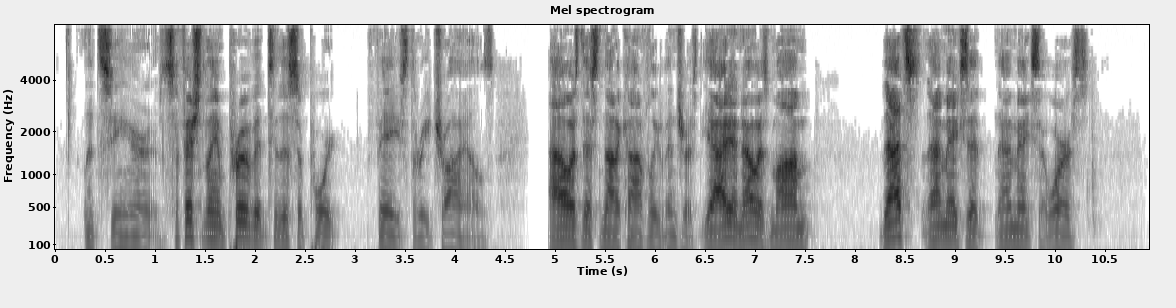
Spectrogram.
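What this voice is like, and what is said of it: Hoarse, failing voice. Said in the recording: “I had to clear my throat there... my voice is going out”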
